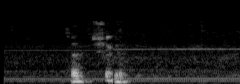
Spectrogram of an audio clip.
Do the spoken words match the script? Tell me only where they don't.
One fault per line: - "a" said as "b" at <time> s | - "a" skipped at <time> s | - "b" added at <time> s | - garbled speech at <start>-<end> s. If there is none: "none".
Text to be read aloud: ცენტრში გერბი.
none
